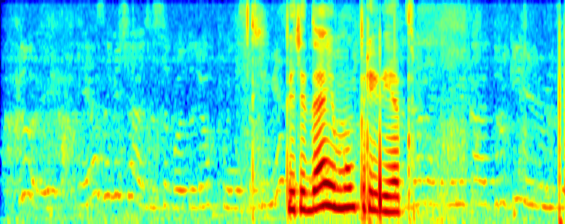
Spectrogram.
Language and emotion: Russian, neutral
